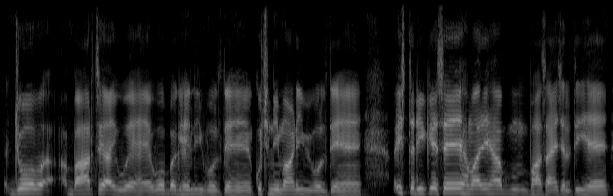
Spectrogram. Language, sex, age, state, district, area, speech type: Hindi, male, 18-30, Madhya Pradesh, Jabalpur, urban, spontaneous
